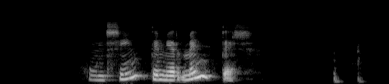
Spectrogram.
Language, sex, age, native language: Icelandic, female, 30-39, Icelandic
